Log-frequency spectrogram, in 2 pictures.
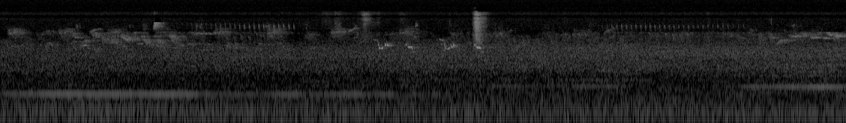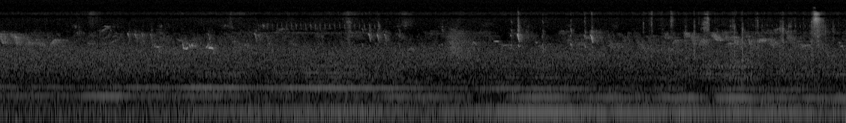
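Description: Outdoor ambience: a few short bird chirps over a steady low hum.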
